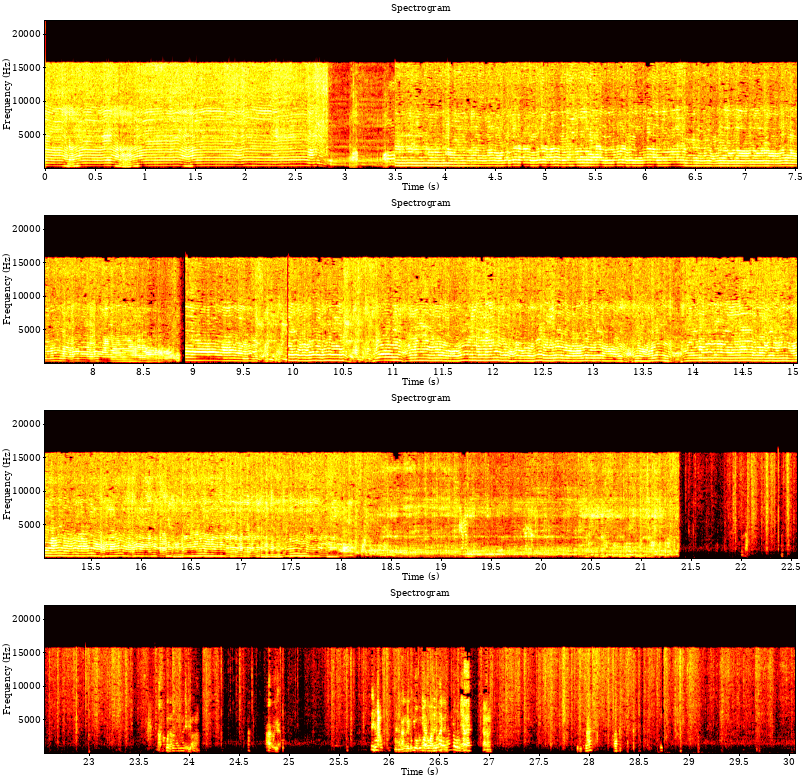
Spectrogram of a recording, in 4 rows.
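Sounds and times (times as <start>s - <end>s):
chainsaw cutting into tree trunk: 0.0s - 2.9s
voice-like sounds: 8.2s - 21.4s.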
